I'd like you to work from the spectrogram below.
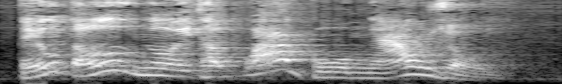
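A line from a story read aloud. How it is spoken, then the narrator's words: Angry shout. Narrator (Vietnamese): Công Tôn Sở càng tức giận lên quát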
